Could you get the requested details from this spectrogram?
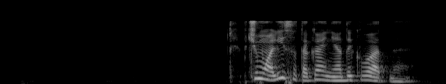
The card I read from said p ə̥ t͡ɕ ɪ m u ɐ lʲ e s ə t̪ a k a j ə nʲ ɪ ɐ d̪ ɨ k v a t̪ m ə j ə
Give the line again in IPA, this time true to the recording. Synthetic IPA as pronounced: p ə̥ t͡ɕ ɪ m u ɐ lʲ i s ə t̪ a k a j ə nʲ ɪ ɐ d̪ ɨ k v a t̪ n ə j ə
